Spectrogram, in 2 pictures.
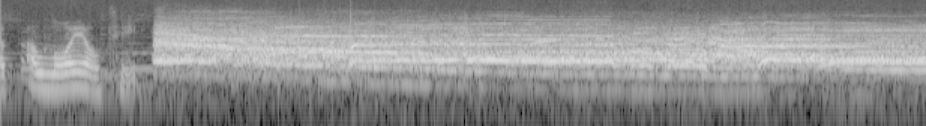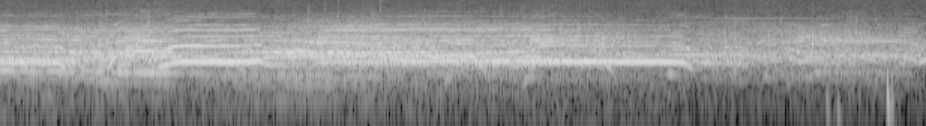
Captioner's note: cheering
